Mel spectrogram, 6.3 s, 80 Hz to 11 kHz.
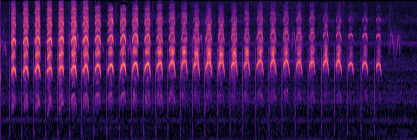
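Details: Osprey calling at its nest in Charlo, Montana, on a mid-August 2018 evening, caught by a nest cam: a long, even run of about twenty-five bright, clipped whistles, roughly four per second, ending abruptly.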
